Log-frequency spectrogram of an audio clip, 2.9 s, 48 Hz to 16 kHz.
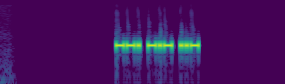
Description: Morse code, heard as a keyed tone, about 44 wpm, 700 Hz. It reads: GKU
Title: USA Call Sign Postfixes - 3 Letters 45wpm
